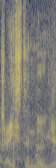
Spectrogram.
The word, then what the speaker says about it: Jasten Moogie: Jasten Moogie is how they say it here, so that's probably correct.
